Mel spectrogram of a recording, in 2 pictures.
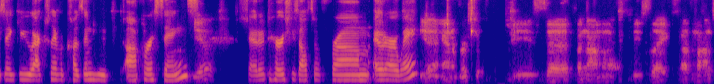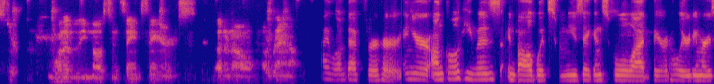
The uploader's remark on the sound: Lets just say I learned the hard way when it comes to recording outside with two people and one mic.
